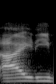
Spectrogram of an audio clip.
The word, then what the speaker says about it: Idee: I'm here with Idee Belau again.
